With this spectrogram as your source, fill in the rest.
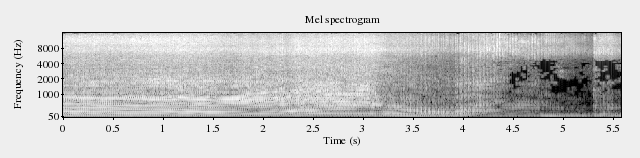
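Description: An ATV engine revs hard, then drops back.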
